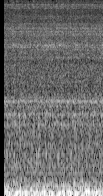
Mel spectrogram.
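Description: Outdoor air-conditioning condensing unit running steadily, its compressor and condenser fan giving a constant hum; the system is running low on refrigerant while it is being charged.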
